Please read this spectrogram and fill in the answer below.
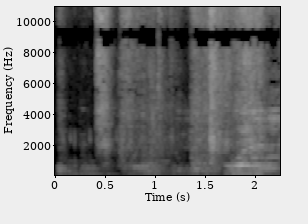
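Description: A high-pitched voice making a short vocal sound that glides up and down in the last half second, after soft rustling and a faint click.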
